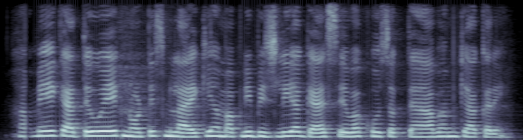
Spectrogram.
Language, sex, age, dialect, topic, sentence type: Hindi, female, 18-24, Hindustani Malvi Khadi Boli, banking, question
